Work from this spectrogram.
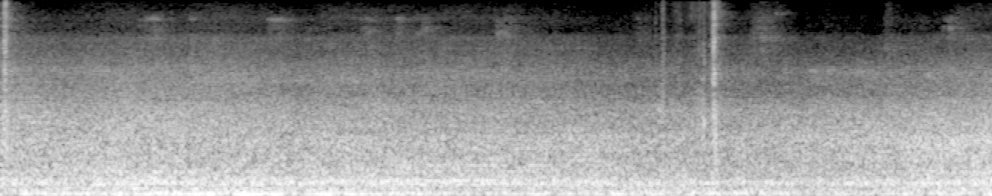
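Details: Car driving: steady low droning roar with vibration, sounding like a worn wheel bearing but caused by a deformed tire that visibly jumps.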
